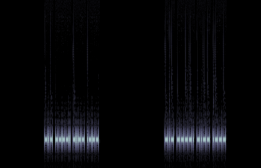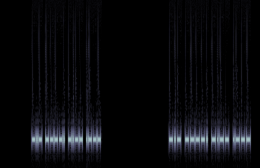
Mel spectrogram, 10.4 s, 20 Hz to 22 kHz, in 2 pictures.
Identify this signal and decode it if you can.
Morse code, heard as a keyed tone, about 59 wpm, 700 Hz. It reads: K9YJ K9YJ K9YJ K9YJ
